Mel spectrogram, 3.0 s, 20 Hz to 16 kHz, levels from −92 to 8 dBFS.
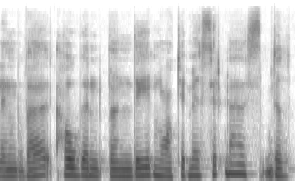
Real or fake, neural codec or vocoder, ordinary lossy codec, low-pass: fake; codec, 44.1 kHz, 2.6 kbps, SNAC; MP3, 96 kbps; 14.4 kHz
